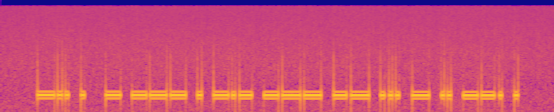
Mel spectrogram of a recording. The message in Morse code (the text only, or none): DE TOEKOMSTIGE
